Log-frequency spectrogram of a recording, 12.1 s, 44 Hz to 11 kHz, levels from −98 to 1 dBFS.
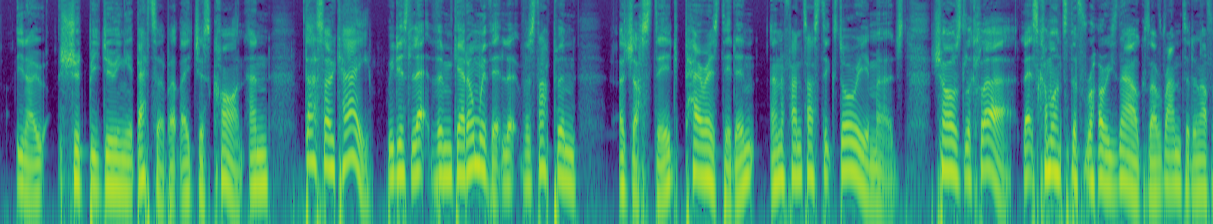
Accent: British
